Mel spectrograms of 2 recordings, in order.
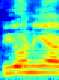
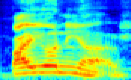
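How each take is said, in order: First: The first syllable sounds like 'pee'. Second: The first syllable sounds like 'pie'. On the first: The speaker calls it wrong. "পিওনিয়ার হবে না" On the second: The speaker calls it right. "প্রথমে পাই"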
